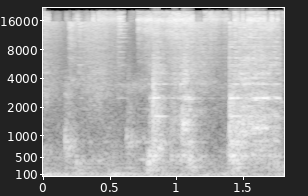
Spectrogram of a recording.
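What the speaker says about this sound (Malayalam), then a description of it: "അപ്പോൾ അതേ അമ്മച്ചി പരിപ്പ് നല്ല അടിപൊളിയായിട്ട് വറുത്തെടുക്കുന്നുണ്ട്" Lentils roasting in ghee for payasam are stirred in a pan, with a few scraping strokes of the spoon over a light sizzle, close and fairly loud, and nobody speaking.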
